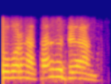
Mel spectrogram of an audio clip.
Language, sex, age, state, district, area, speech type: Bodo, female, 45-60, Assam, Udalguri, rural, conversation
